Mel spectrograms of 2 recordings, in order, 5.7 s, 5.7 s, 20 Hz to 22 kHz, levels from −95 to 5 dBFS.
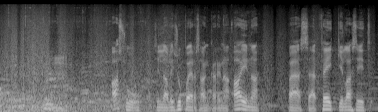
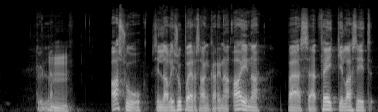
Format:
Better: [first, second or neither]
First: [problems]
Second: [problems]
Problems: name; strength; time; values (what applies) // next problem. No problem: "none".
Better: second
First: crowd noise; loud; throughout; 6 dB below the speech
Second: none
